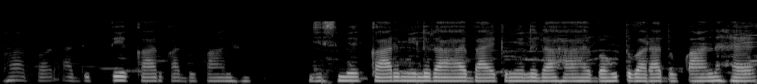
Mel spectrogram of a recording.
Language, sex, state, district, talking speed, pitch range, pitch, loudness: Hindi, female, Bihar, Sitamarhi, 160 wpm, 160-170 Hz, 165 Hz, -29 LUFS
